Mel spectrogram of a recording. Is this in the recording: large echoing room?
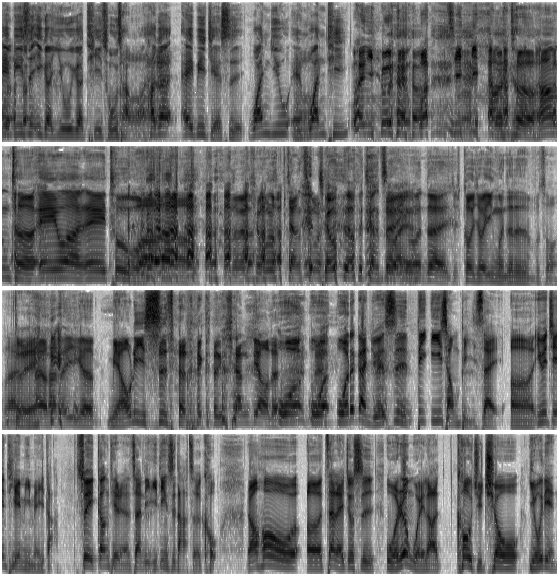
no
